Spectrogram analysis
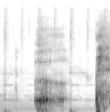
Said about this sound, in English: I got a burp.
